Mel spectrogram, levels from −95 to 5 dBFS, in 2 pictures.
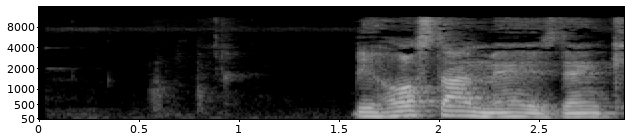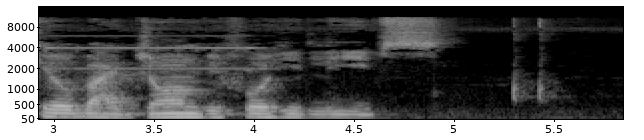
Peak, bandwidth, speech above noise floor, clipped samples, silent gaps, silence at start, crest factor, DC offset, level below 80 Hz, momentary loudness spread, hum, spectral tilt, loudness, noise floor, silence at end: -12 dBFS; 11.5 kHz; 45 dB; under 0.1%; none; 1.6 s; 20 dB; under 0.1%; -60 dBFS; 22 LU; none; -4.5 dB/octave; -29 LUFS; -74 dBFS; 0.4 s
